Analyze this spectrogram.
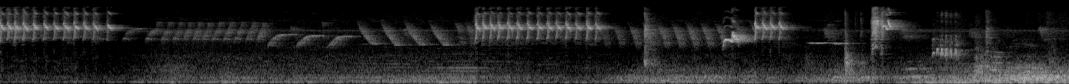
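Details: Cungkok song with natural pauses for training young birds (masteran): high buzzy trills, a run of descending whistled slurs, then scattered sharp chips and short whistles, with faint low background noise.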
